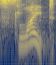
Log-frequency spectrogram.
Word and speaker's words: sleight: But sleight is spelt S-L-E-I-G-H-T, not S-L-I-G-H-T, Yeah. although it's pronounced like that.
